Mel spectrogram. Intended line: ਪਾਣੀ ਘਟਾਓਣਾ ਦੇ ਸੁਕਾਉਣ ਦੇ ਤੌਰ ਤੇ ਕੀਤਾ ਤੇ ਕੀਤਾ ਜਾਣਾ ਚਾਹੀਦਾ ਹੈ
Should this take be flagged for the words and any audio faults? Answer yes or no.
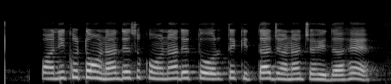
yes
